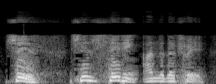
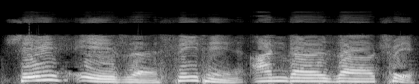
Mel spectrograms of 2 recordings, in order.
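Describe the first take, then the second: First: Said in the usual way. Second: Slow she is kept apart; full she is, not contracted; slow full form. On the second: Shown as a demonstration. Teacher gives the full form before she's. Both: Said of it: "she is缩写".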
